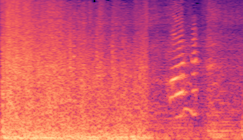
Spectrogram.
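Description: A large explosion goes off suddenly, its low rumble lasting about a second and a half. A person's short cry follows near the end.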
